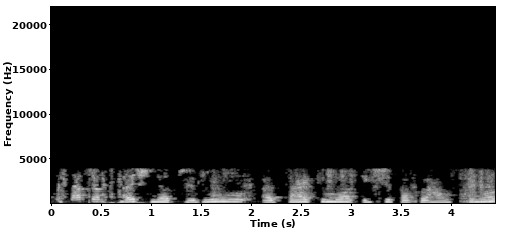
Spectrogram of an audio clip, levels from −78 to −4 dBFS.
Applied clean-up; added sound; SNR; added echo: classical method spectral subtraction.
